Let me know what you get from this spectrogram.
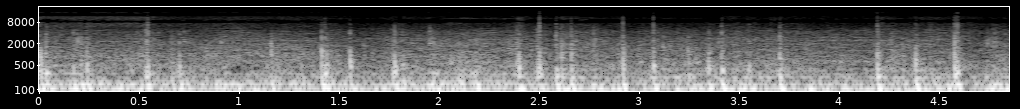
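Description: Aerial fireworks bursting in quick succession: many sharp cracks over a continuous deep rumble.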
